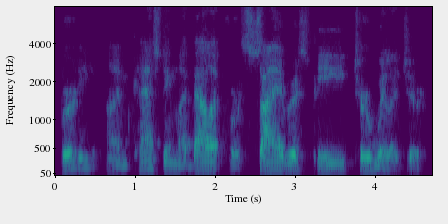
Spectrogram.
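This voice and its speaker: A pompous middle-aged uncle acted by a man in an old-time radio comedy. His mid-pitched voice swoops widely as he drags out indignant words. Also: big pitch swings, fairly bright tone. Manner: pompous, indignant, drawn-out delivery. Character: pompous, blustering middle-aged uncle, a small-town official. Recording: remote home recording over video call.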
